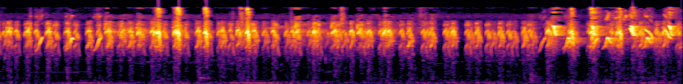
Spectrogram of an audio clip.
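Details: Olive-backed tailorbird chatter used in training: a long, dense burst of high twittering notes, fast and unbroken, a little louder toward the end.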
